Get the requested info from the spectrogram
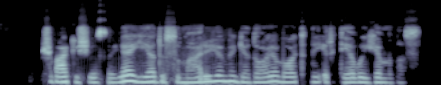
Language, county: Lithuanian, Vilnius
